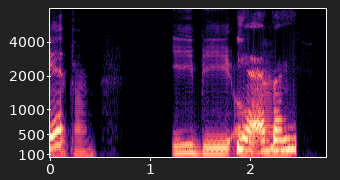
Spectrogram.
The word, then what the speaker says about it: Ebon: Yeah, Eben. Eben, yeah.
